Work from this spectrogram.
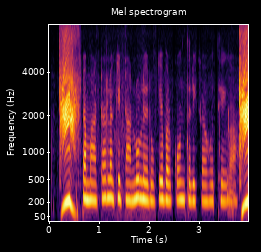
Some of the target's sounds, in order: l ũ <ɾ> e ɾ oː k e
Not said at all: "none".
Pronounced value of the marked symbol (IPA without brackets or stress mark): l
